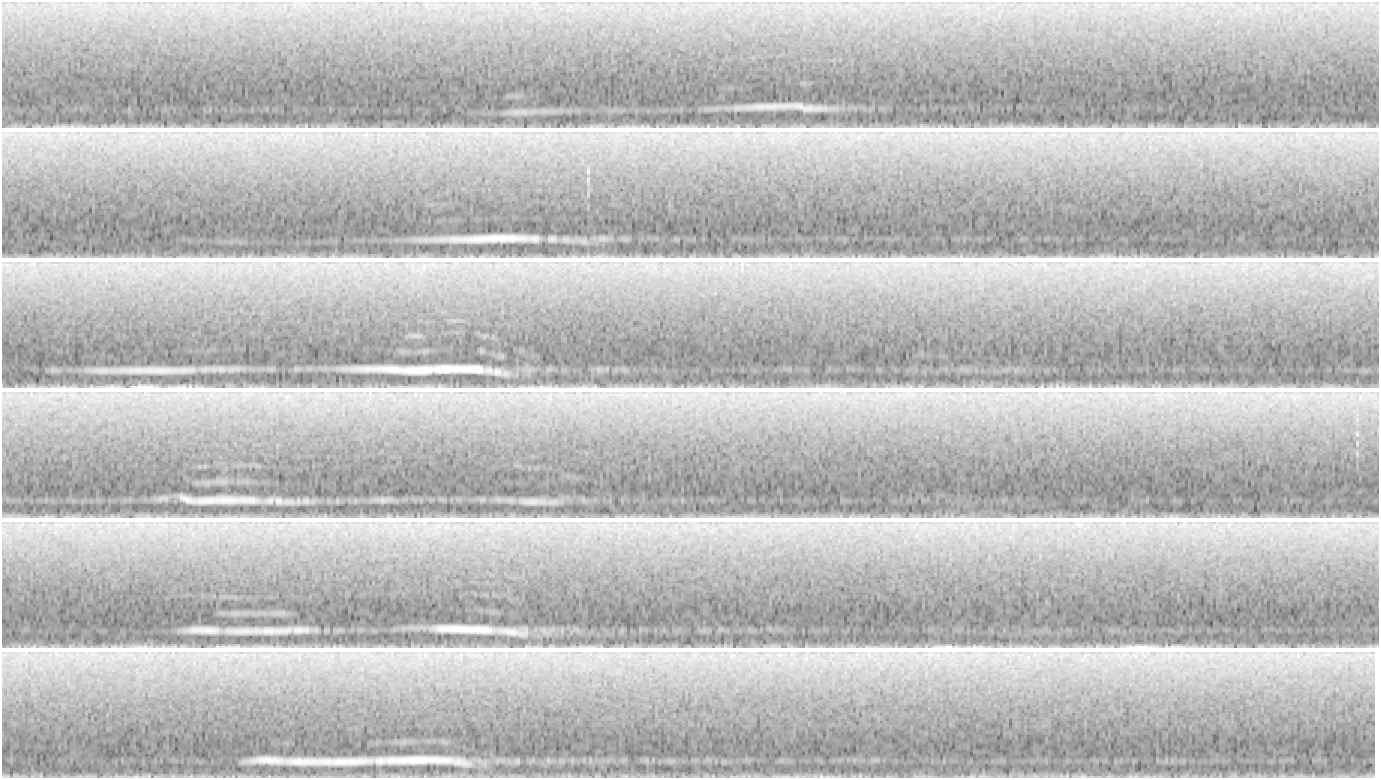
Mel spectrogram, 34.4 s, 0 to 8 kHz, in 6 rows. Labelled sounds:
18.0	18.3	humpback whale, 0.80 to 1.4 kHz
23.7	24.2	humpback whale, 0.80 to 1.3 kHz
30.2	30.6	humpback whale, 0.80 to 0.93 kHz

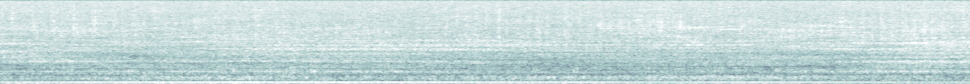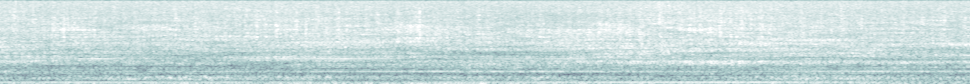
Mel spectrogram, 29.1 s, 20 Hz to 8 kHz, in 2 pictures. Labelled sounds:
10.8	11.2	vessel noise, 2.8 to 3.0 kHz
23.5	23.8	vessel noise, 0.99 to 1.2 kHz
24.8	25.1	vessel noise, 2.8 to 3.0 kHz

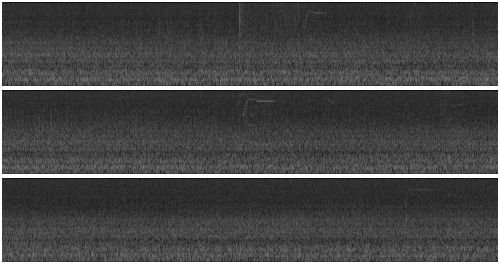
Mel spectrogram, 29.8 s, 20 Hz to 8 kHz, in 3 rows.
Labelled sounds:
14.9	15.4	killer whale, southern resident, 5.4 to 5.8 kHz
28.1	28.5	killer whale, southern resident, 5.3 to 5.4 kHz

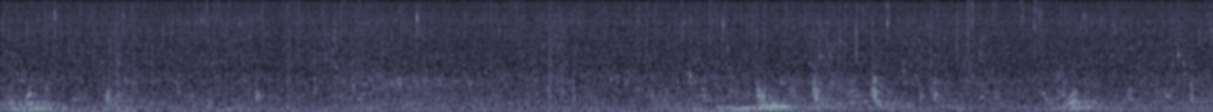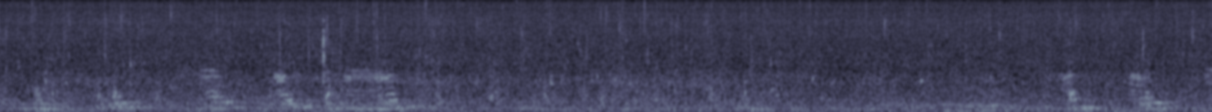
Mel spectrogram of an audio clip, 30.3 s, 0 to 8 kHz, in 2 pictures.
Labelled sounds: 17.6	17.9	humpback whale, 0.88 to 1.0 kHz
19.5	20.1	humpback whale, 0.84 to 1.2 kHz

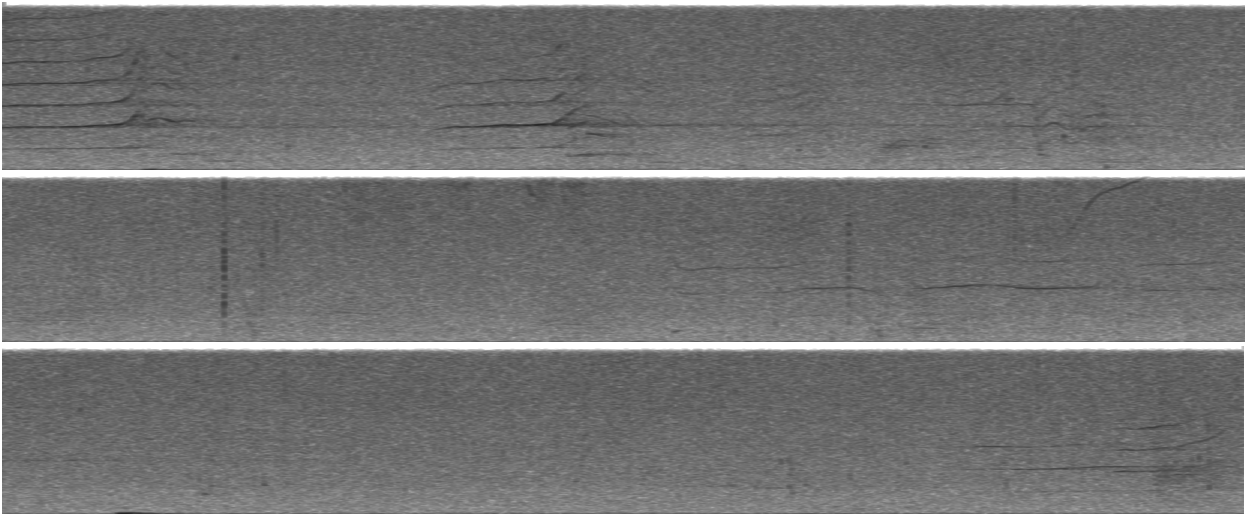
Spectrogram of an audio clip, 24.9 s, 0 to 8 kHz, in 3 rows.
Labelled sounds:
2.8	4.2	killer whale, 0.69 to 5.9 kHz
23.0	24.7	killer whale, 0.73 to 4.3 kHz

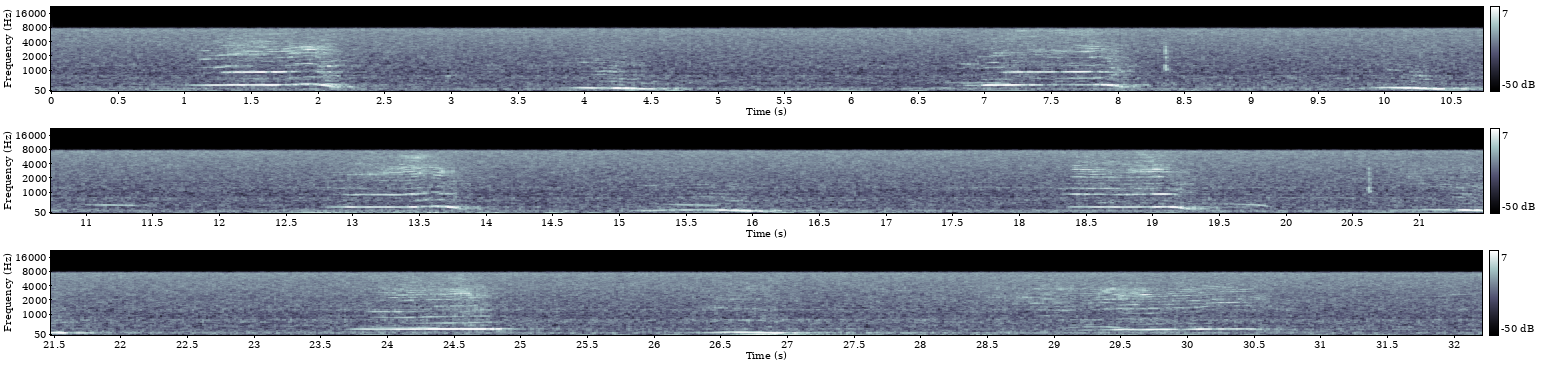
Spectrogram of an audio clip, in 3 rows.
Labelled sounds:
1.1	2.1	humpback whale, 0.83 to 3.2 kHz
6.9	7.9	humpback whale, 0.83 to 3.0 kHz
12.9	13.7	humpback whale, 0.83 to 5.7 kHz
18.3	19.2	humpback whale, 0.83 to 3.1 kHz
19.7	20.0	humpback whale, 0.83 to 0.99 kHz
23.8	24.7	humpback whale, 0.80 to 3.2 kHz
29.6	30.4	humpback whale, 1.7 to 2.8 kHz
31.9	32.2	humpback whale, 2.5 to 2.7 kHz

